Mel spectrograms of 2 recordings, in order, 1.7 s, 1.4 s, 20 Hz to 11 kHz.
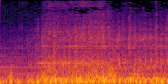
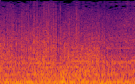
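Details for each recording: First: Vespa Spartan P200XE 1985, 200 cc single-cylinder two-stroke on Pertamax, running: coarse uneven low thrumming with a shaky buzz, mirrors shaking, as if something loose; excessive vibration, arising mainly at mid rpm. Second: Vespa Spartan P200XE (1985), fully stock largest Dan Motors Vespa engine, ridden uphill on Jalan Dago, Bandung, 4th gear, partial throttle: deep steady two-stroke drone with wind rush, pulling evenly without misses; healthy, though some excess vibration.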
